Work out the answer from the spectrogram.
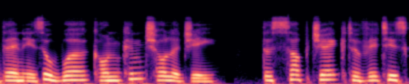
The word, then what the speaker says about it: conchology: Yes, and this is it, pronounced conchology, and derived from the Latin concha, which means properly a shellfish with two shells, joined by a hinge, as the oyster, the cockle, etc.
